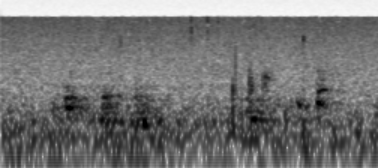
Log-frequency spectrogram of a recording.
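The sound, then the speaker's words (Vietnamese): Cold autumn morning rain with thunder in Beijing: a faint, steady hiss of rainfall with scattered soft patters and a low rumble underneath, with no voices. “Sáng nay thời tiết thay đổi, một trận mưa thu lạnh lẽo.”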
